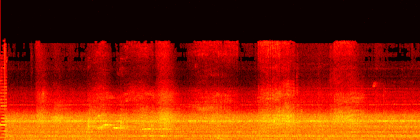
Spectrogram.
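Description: Diesel locomotive hauling a passenger train past a station platform: a steady low engine hum under a continuous rumble of wheels on the rails.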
